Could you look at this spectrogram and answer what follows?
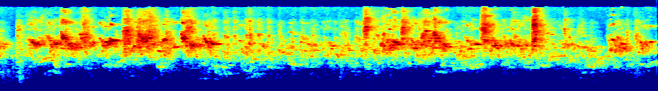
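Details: Steady, dense chorus of high twittering and squawky chatter from many budgerigars in an aviary, running evenly throughout.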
